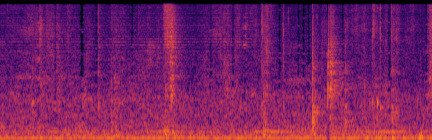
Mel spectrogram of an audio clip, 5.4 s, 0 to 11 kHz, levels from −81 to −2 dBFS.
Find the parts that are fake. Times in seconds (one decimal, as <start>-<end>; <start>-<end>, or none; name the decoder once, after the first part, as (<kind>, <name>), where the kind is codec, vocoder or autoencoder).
0.0-3.2 (vocoder, BigVGAN v2)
